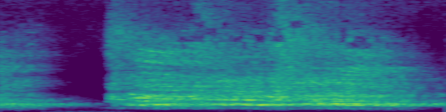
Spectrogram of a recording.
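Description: A capacity crowd at a PPW professional wrestling event roars into loud, sustained cheering and yelling after a brief quieter moment, filling the arena with dense, continuous crowd noise.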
